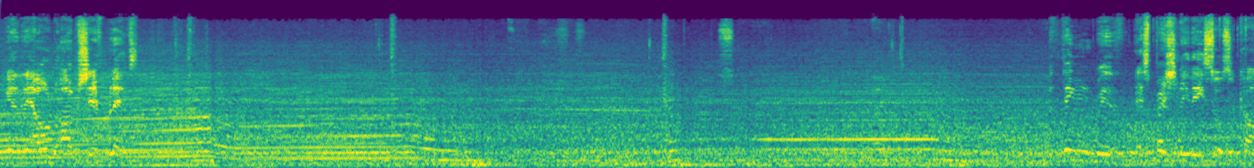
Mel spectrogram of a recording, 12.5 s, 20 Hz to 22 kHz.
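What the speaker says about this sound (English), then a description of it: "Oh, now the engine's warm. You get the old upshift blitz." A 730 bhp Ferrari F12 Berlinetta with a warm engine accelerates hard, its loud, close engine note climbing and dropping in quick gearshifts, while someone talks over it.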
